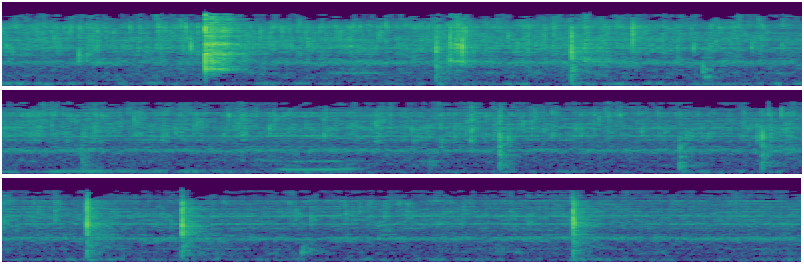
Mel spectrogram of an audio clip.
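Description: A wooden spoon knocks against the side of a frying pan.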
